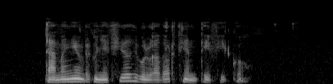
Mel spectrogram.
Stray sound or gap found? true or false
false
